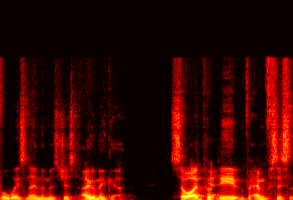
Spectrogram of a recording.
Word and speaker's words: Omega: Well, I'm a heathen here in the Western United States, so I say Omega instead of Omega.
